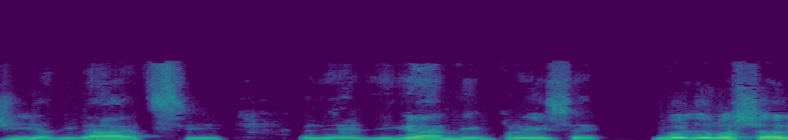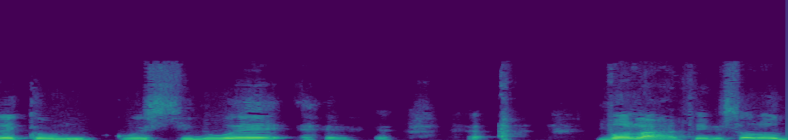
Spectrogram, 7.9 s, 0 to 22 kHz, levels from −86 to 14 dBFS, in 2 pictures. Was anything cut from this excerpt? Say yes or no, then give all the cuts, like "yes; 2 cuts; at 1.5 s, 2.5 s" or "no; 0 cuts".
no; 0 cuts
